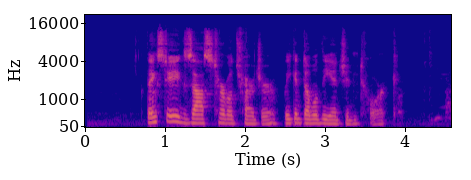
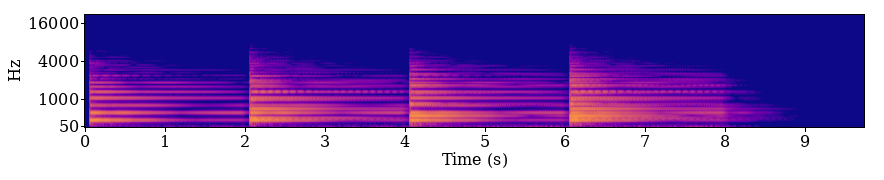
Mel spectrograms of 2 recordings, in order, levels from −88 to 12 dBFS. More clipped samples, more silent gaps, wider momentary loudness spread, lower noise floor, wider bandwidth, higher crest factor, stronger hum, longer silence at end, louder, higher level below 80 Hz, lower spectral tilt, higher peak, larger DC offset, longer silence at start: neither; neither; second, 18 LU vs 26 LU; second, -69 dBFS vs -89 dBFS; first, 14 kHz vs 4.9 kHz; about the same, 22 dB vs 22 dB; neither; second, 0.05 s vs 1.75 s; second, -31 LUFS vs -21 LUFS; second, -70 dBFS vs -64 dBFS; about the same, -4 dB/octave vs -4.5 dB/octave; second, -12 dBFS vs -2 dBFS; neither; first, 0.75 s vs 0.05 s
